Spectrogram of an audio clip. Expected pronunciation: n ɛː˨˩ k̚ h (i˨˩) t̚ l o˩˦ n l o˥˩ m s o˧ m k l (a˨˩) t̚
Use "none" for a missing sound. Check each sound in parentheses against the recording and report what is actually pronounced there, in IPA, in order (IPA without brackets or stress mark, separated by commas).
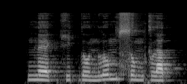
i˨˩, a˨˩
